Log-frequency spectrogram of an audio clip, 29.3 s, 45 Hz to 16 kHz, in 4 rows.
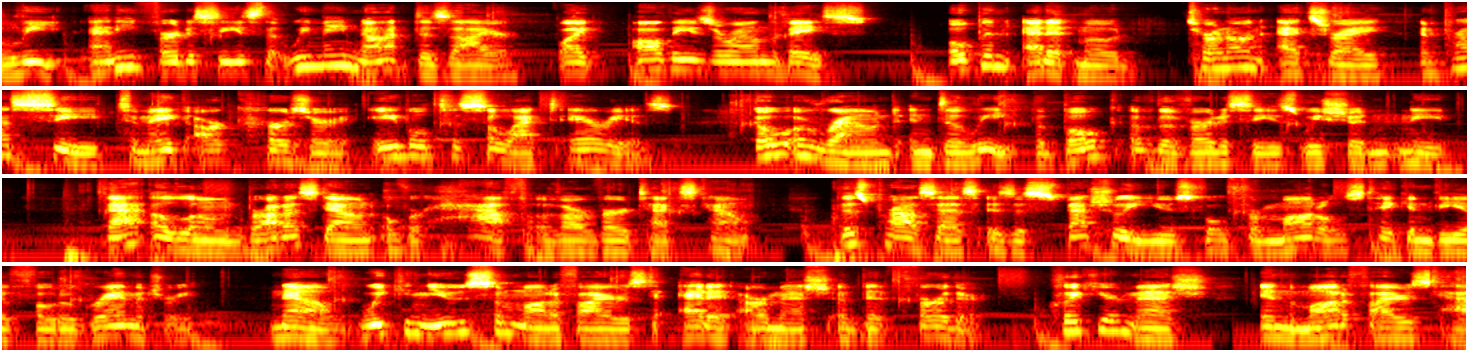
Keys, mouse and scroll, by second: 1.0 middle click, 7.6 click, 8.9 KP_7, 9.4 c, 14.8 middle click, 16.6 middle click, 29.1 click.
